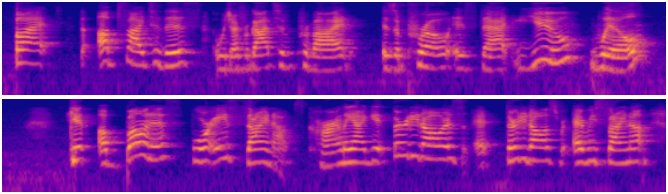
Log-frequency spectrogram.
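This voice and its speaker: Raised and projected, a woman's high voice has a bright, sharp tone, lively intonation and big swings in loudness. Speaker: online ESL teacher and vlogger. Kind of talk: casual vlog review.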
